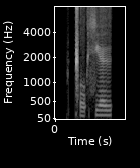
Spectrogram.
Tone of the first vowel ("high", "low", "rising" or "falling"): low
